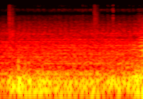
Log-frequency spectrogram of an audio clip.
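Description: Golf cart driving along a road: a steady low rumble of its motor and tyres.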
